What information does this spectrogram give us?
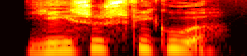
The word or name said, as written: jesusfigur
